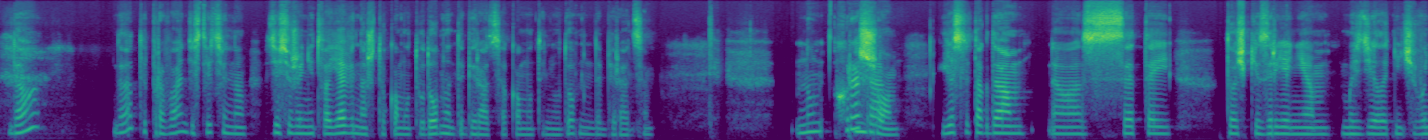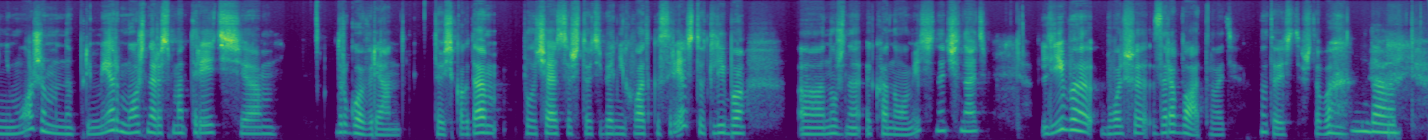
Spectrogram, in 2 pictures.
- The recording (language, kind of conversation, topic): Russian, advice, Как мне справиться с финансовой неопределённостью в быстро меняющемся мире?
- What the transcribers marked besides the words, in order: tapping; chuckle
